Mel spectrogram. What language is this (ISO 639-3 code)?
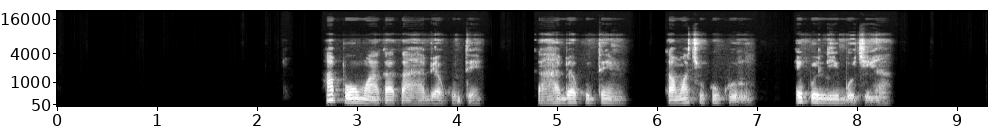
ibo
